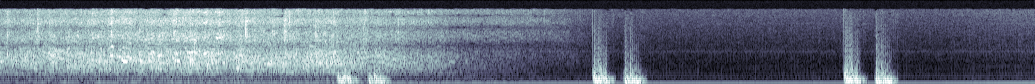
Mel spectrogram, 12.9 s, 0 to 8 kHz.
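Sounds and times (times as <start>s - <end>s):
steady rushing wash: 0.0s - 6.5s
deep heartbeat sound effect thudding: 4.2s - 4.9s, 7.4s - 8.1s, 10.6s - 11.3s.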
